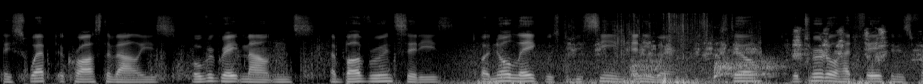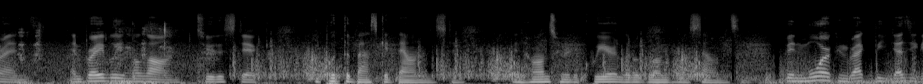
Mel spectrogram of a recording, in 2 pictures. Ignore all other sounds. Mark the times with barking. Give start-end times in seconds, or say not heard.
6.3-8.0.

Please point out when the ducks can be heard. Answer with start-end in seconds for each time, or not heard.
5.6-12.4.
